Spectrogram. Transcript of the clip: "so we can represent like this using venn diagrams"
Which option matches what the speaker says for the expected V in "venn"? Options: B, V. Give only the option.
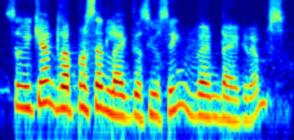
V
